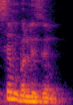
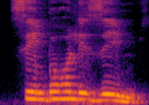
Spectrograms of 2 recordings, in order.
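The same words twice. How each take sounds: First: "symbolism" as SIM-bolizm; light end on "symbolism"; correct stress. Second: "Symbolism" as sim-BO-li-ZIM, slow; wrong sing-song ending. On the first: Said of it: "it is symbolism". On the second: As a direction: drag out "Symbolism"'s later syllables. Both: Shown as a demonstration.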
